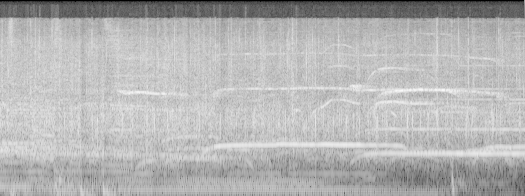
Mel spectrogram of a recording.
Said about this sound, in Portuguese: sob aplausos da plateia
